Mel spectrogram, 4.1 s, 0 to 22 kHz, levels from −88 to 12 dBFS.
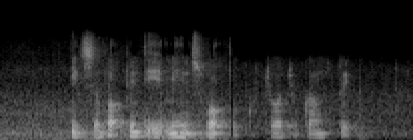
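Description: Throughout, Speex codec damage is plainly audible: hoarse, noisy speech consistent with a mid-rate setting near 22 kbps. On a spectrogram, the upper band looks smeared and noise-like.

At 2.29 s, likely an input switched to a poorer device: after a 20 ms gap, the sound turns dull, drops roughly 10 dB, and gains faint new background noise. The spectrogram shows nothing above 3.8 kHz.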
